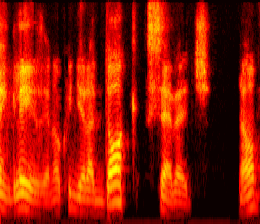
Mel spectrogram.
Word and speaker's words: Savage: era il doc Savage era scritto Savage Ma si pronunciava in inglese Cioè era inglese no Quindi era doc Savage No è vero però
